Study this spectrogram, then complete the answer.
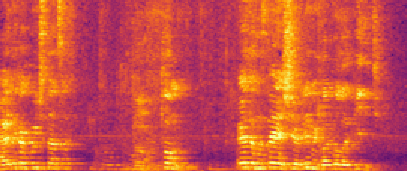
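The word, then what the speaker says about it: མཐོང: Том.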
